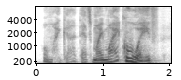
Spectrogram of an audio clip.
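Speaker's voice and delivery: choked-up, emotional voice catching with feeling. Retelling a lady's reaction on seeing her microwave: choked up. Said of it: "you're getting choked up".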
